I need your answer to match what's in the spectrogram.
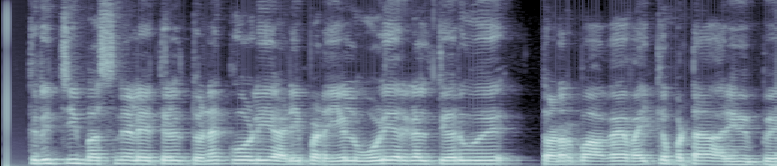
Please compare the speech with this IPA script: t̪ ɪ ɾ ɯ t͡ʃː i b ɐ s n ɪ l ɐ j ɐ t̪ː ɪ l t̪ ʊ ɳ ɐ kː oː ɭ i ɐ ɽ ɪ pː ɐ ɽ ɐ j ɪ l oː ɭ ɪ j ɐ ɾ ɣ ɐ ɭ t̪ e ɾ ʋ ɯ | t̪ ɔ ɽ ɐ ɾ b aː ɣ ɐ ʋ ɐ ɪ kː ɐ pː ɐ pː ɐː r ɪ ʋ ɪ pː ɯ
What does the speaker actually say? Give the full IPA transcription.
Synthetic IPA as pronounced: t̪ ɪ ɾ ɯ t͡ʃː i b ɐ s n ɪ l ɐ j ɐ t̪ː ɪ l t̪ ʊ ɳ ɐ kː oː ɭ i ɐ ɽ ɪ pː ɐ ɽ ɐ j ɪ l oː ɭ ɪ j ɐ ɾ ɣ ɐ ɭ t̪ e ɾ ʋ ɯ | t̪ ɔ ɽ ɐ ɾ b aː ɣ ɐ ʋ ɐ ɪ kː ɐ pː ɐ ʈː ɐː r ɪ ʋ ɪ pː ɯ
